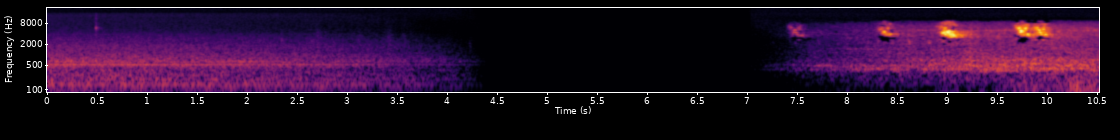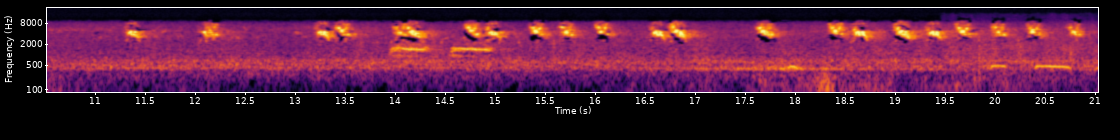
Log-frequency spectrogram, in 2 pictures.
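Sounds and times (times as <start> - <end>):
faint steady hum: 0.0 - 4.0, 7.5 - 21.0
birds chirping: 8.3 - 21.0.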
